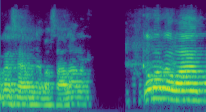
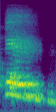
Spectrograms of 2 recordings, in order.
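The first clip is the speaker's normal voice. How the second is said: high loud blast of bom!; explosion bom; 10 semitones higher, 7 dB louder than usual. Acted. Preacher miming pent-up anger exploding, shouting.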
